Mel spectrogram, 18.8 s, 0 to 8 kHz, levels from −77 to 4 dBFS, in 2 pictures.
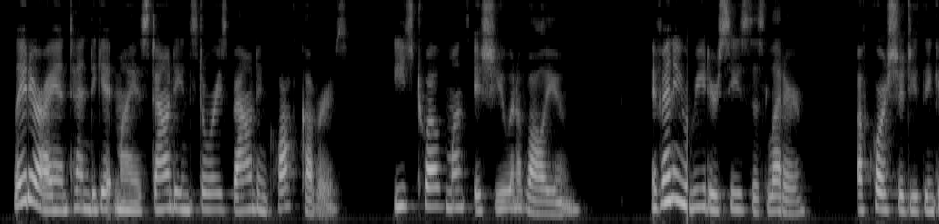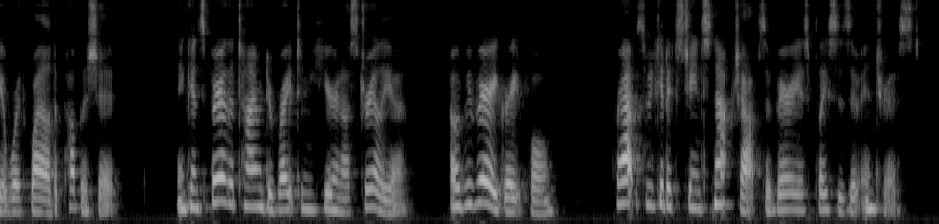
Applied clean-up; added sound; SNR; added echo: none; none; none; none.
